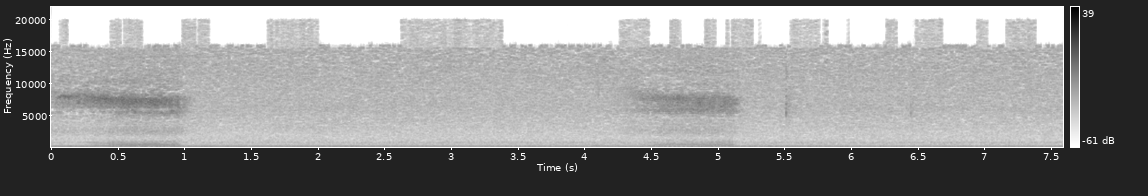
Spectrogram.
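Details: Cat asleep in bed, said to snore almost whenever sleeping: two noisy, rattling breaths about four seconds apart (about 14 a minute) over a low hum: snoring.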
